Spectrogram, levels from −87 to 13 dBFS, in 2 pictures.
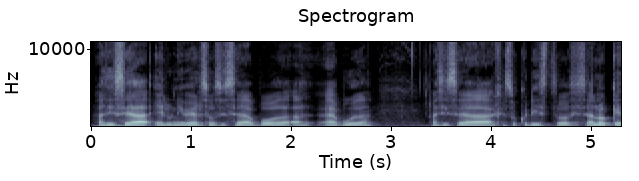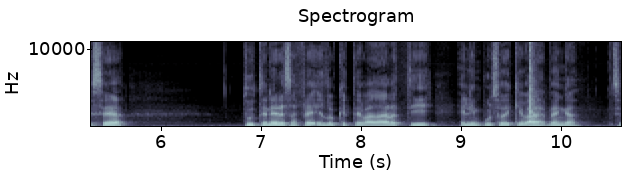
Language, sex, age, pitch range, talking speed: English, male, 20-39, 110-130 Hz, 215 wpm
